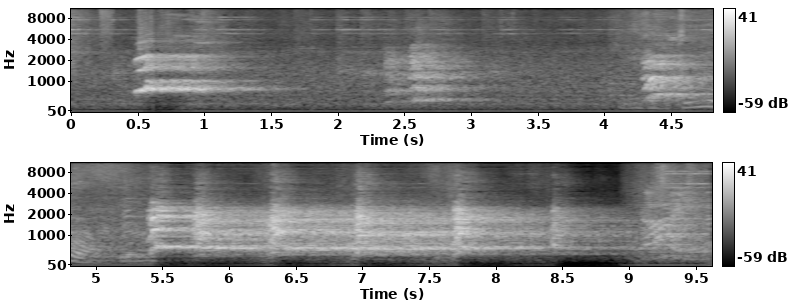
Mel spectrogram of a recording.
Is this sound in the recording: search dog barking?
yes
